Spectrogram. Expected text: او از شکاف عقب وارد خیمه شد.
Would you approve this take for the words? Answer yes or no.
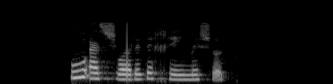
no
